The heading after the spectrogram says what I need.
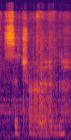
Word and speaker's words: citron: My citron. Got my citron. Citron. Yeah, that's how you pronounce it.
